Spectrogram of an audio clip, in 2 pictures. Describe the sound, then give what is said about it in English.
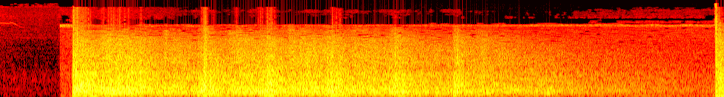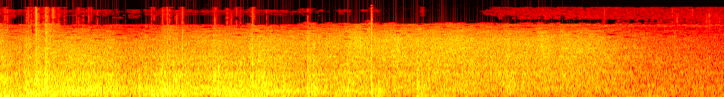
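Controlled demolition of the remaining structure of Champlain Tower South by demolition crews at night: a sudden loud blast gives way to a long roaring rumble, then a second sharp blast brings another heavy rumble that slowly fades. No voices. “Last night, in a controlled explosion, demolition crews finished what the still undetermined structural failure began.”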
